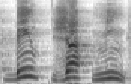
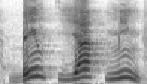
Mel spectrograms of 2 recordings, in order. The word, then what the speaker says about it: Binyamin: é tchau além disso não é bem já mim a pronúncia correta é benjamin pois lembre-se até hoje não existe em hebraico nenhuma letra com som dj confira é benjamin metaniarro all-in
